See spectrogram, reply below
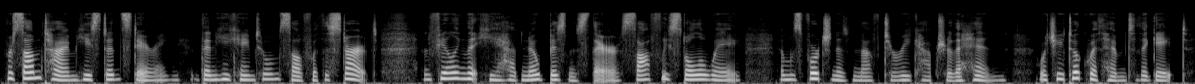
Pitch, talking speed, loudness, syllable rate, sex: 210 Hz, 205 wpm, -20 LUFS, 5.3 syllables/s, female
